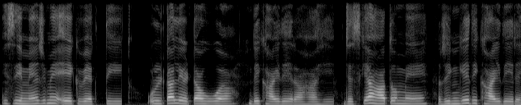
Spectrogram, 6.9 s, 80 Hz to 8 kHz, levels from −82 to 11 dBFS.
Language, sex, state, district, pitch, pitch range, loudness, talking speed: Hindi, female, Bihar, Lakhisarai, 200 Hz, 190-215 Hz, -25 LUFS, 175 wpm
